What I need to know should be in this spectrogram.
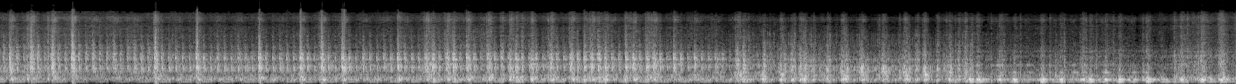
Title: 1965 mustang 2150 carb rough idle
